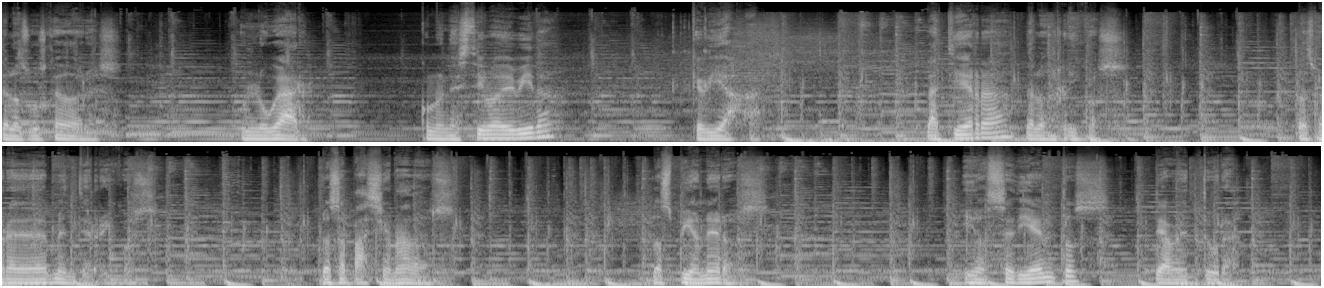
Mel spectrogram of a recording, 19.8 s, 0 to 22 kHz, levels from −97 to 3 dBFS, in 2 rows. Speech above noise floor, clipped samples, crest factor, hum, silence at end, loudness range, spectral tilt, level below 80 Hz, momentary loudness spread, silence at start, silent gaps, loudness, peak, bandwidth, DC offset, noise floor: 23 dB; under 0.1%; 18 dB; none; 0 s; 2 LU; -5 dB/octave; -32 dBFS; 13 LU; 0 s; none; -21 LUFS; -4 dBFS; 19 kHz; under 0.1%; -41 dBFS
